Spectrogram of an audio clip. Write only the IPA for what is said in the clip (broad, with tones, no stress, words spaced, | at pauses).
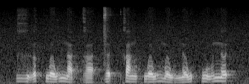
ɣɨ̰˧˥ə̯kwə˨˦w na˨˩t̚ɣa˨˩t̚zə˦˥t̚ ka˧ŋkwə˨˦wmə˨˩w nə˨˦whwṵ˧˥nə˦˥t̚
